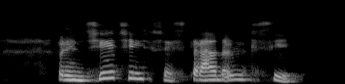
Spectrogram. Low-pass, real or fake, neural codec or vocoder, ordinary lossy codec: none; fake; codec, 16 kHz, 1 kbps, FreqCodec, larger model; none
